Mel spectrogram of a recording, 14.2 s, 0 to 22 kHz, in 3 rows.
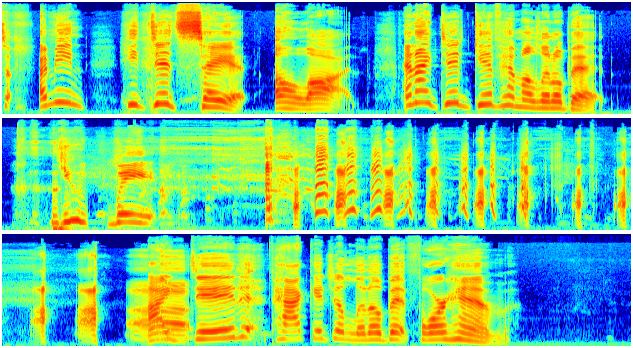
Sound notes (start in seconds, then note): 5.9 all laugh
